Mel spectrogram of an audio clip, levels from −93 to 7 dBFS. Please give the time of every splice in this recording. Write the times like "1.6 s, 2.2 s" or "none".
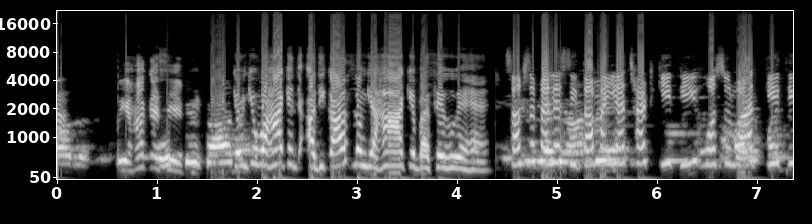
4.3 s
